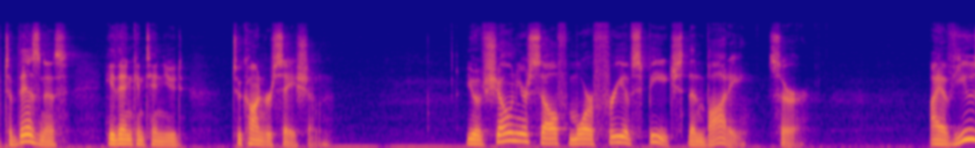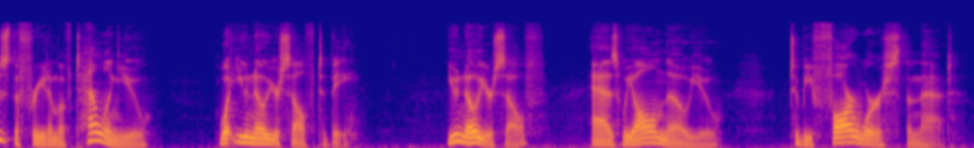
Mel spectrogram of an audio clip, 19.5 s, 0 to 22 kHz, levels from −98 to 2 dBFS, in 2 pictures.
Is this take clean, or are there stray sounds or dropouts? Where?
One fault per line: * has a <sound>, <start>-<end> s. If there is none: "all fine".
all fine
